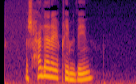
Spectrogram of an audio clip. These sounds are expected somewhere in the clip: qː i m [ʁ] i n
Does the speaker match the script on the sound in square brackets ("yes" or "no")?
no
